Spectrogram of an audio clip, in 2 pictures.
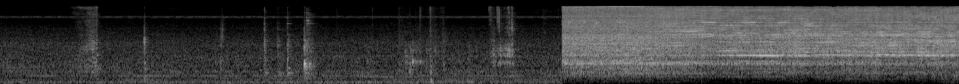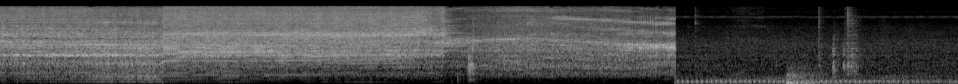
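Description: Handheld Makita circular saw cutting through a thick wooden plank for about ten seconds in the middle, ending in a falling whine and then stopping abruptly. Before and after it, light taps and scrapes of marking the board with a steel square.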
